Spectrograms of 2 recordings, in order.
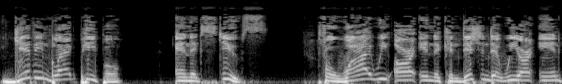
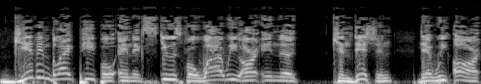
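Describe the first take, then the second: First: The sentence is spoken at a slow pace. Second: The sentence is spoken at a fast pace. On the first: "Do I need to say that slowly?" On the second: "I know I talk fast"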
